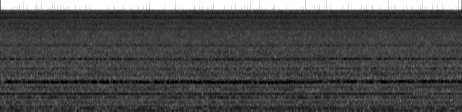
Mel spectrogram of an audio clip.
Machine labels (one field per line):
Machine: fan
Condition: normal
